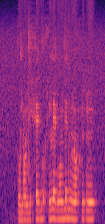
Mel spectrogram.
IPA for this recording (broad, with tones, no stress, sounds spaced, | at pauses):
k o˨ j ɔ̃˧ d e˨ h ɛ˧ ɡ o˨ h ĩ˨˦ l ɛ˧ ɡ ɔ̃˦ ɡ ɛ˦ d ũ˦˨ l ɔ̃˧ h ũ˧ k͡p ũ˧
